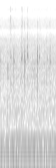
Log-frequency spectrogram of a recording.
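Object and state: Knife fitting tightly in kydex sheath.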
